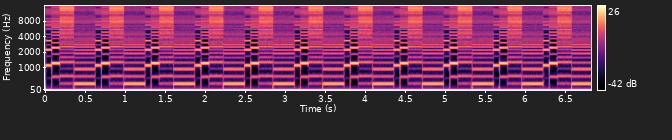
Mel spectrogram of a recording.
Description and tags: A glitchy electronic sound made from raw data in Audacity!
wave, 64, audacity, domain, public, computerized, edited, 8-bit, file, computer, bit, 8bit, 8, c64, electro, Electronic, text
